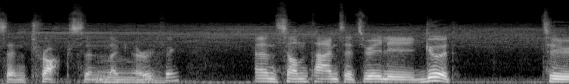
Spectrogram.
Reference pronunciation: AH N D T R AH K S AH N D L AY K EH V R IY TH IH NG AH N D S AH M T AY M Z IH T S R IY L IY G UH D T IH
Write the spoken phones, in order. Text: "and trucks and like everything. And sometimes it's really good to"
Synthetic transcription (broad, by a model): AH N T R AH K S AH N L AY K EH V R IY TH IH NG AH N S AH M T AY M Z IH T S R IY L IY G UH D T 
